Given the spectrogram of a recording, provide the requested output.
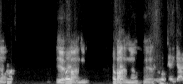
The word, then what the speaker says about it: Fontenot: Yeah, Fontenot.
